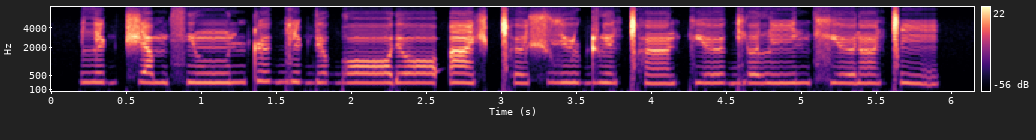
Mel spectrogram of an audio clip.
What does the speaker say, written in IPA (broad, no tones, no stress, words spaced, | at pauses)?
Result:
liɖt͡ʃamsʲũːnʲ ʈøɡiɖ ɾʲɔɡɔː ɾʲɔːʔãʃ ǀʰøʃzyɖ lʲə̃ǀʰœ̃ kʲø ɡjəlĩːnʲxʲø ɾœ̃ǀĩ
